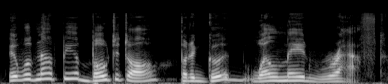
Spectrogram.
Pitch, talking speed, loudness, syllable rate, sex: 180 Hz, 215 wpm, -16 LUFS, 3.9 syllables/s, male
